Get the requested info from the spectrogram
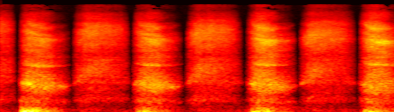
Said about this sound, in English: And you do the same breathing technique before and after? Yeah. Well, I'll do, usually after I'm doing some intense yoga, like I'll sit and I'll just...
